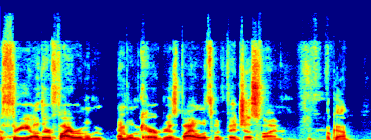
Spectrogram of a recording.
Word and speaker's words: Byleth: you're pronouncing it wrong. It's Byleth, not Bayleth. Byleth, excuse me, Byleth, There you go.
